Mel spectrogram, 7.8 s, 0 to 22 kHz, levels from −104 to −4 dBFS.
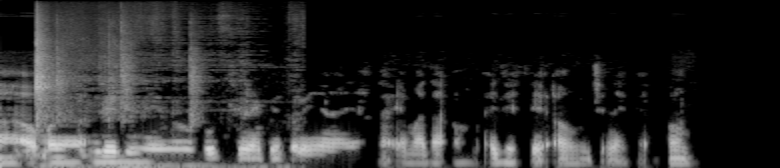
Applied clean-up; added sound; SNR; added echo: classical method Wiener filter.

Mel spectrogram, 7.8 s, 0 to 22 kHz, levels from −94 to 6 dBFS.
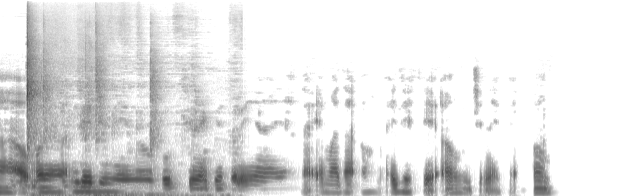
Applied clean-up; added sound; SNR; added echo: classical method log-MMSE.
